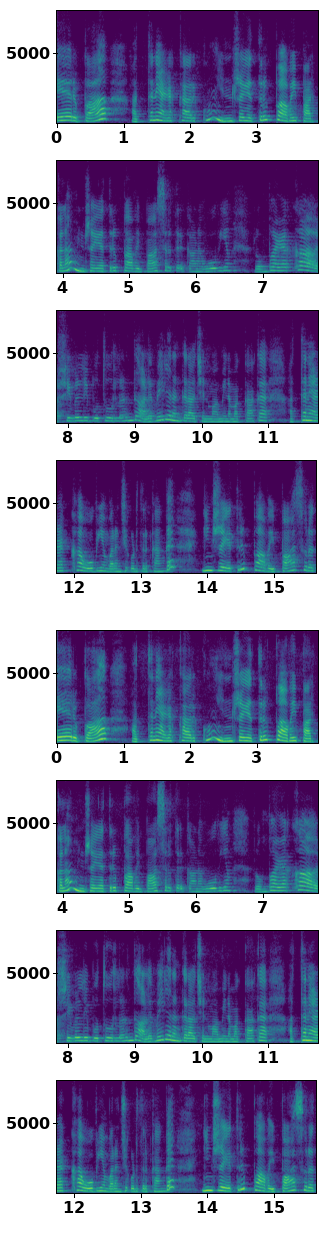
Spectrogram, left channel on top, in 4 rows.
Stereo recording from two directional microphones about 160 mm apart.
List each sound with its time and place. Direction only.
0.0 s speech: 5° right (ahead or behind)
7.6 s speech: 20° left (ahead or behind)
7.9 s speech: 10° right (ahead or behind)
8.6 s a woman's voice: 20° left (ahead or behind)
9.1 s speech: 10° right (ahead or behind)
